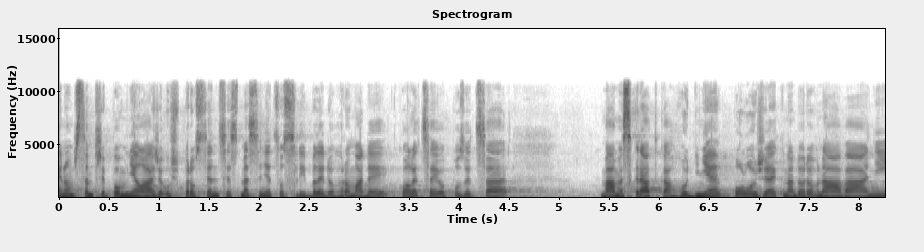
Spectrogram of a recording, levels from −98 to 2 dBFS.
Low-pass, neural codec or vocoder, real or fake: 10.8 kHz; none; real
